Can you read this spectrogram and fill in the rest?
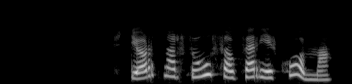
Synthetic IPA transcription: st̪joɾt̪naɾ̥θuθawkʰvɛɾjɛɣ̥kʰɔːma

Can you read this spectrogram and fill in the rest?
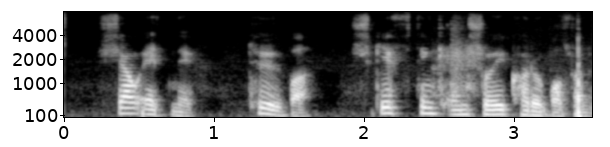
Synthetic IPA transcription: sjaːwejt̪nɪx | t̪ʰʏːva̰ | scɪft̪iŋkejnsɔikʰœɾvʏpɔlt̪anːɪ

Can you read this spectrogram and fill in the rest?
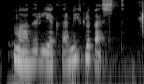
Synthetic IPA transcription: t̪maːðʏɾljɛːkθaɾmɪhklʏpɛst̪

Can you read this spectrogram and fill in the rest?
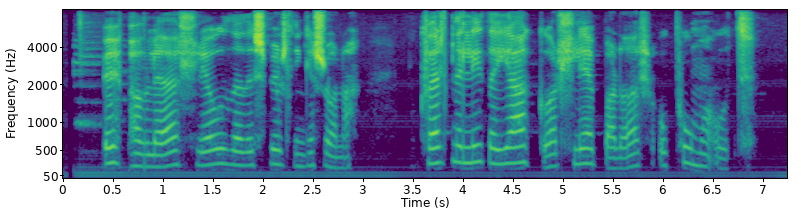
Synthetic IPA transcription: ʏhphavlɛɣal̥joːwðaðɪspʏɾt̪liɲcɪsvɔːna | ɔɣkʰvɛɾt̪nɪɾliːt̪ajaːkaɾ̥l̥ɛːpaɾðaɾɔɣpʰuːmaʔuːt̪

